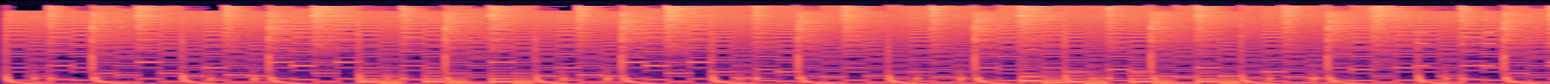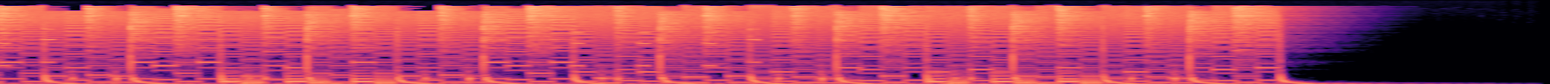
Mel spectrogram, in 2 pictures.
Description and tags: Funny little colored teddy bears dancing over the rainbow at the dance floor of electronic madness.
fun, electronic, loop, music, electro, funny, synth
